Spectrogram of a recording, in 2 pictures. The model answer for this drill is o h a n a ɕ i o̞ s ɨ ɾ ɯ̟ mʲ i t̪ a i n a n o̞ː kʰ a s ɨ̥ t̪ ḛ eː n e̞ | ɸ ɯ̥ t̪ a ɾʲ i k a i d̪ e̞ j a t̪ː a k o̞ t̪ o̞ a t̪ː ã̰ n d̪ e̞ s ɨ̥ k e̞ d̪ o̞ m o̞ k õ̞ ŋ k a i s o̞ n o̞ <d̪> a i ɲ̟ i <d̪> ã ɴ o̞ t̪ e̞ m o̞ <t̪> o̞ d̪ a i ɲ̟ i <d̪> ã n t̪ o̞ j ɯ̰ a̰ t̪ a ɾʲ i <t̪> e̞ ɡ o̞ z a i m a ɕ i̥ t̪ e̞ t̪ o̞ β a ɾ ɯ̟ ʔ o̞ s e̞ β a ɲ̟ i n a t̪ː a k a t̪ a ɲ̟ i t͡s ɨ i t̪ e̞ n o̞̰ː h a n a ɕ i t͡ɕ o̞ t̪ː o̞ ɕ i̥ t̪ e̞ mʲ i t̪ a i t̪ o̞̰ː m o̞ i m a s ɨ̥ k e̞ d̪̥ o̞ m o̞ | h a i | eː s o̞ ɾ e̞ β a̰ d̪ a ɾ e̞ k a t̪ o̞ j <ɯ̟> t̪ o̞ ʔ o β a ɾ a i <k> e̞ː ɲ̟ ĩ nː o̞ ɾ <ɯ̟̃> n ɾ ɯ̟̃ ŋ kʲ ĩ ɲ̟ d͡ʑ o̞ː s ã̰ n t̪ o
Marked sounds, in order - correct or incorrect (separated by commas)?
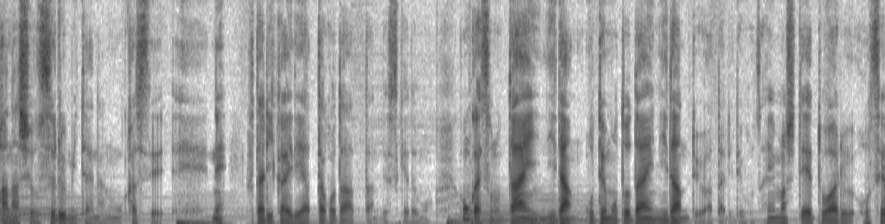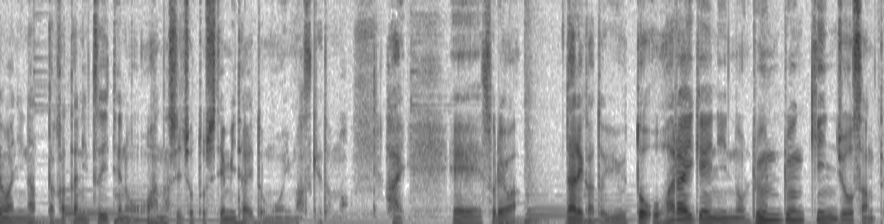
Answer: correct, correct, correct, correct, incorrect, incorrect, incorrect, correct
